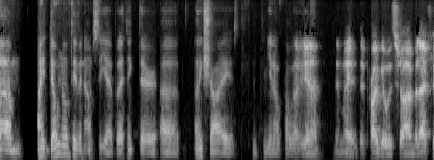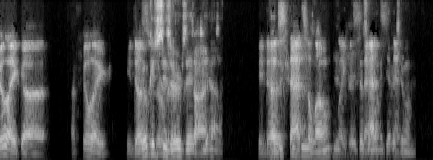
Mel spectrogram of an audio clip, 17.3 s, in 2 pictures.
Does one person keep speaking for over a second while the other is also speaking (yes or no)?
yes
